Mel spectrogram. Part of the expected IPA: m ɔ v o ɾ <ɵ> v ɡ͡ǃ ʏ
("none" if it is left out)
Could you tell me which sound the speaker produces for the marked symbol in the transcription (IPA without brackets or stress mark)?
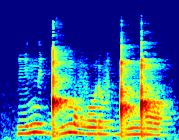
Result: ɵ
